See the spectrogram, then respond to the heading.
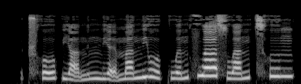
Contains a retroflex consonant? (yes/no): yes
